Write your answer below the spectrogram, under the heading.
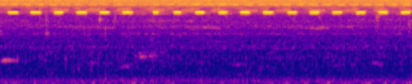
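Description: Faint, steady cricket chirping: a high-pitched pulse repeating about six times a second, over a low background hum.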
